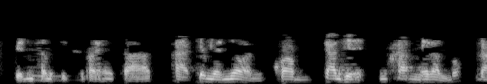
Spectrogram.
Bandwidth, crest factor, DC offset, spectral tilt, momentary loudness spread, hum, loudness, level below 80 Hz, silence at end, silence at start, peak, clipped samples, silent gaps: 4.5 kHz; 18 dB; under 0.1%; -9.5 dB/octave; 6 LU; none; -19 LUFS; -70 dBFS; 0 s; 0.15 s; -2 dBFS; under 0.1%; none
